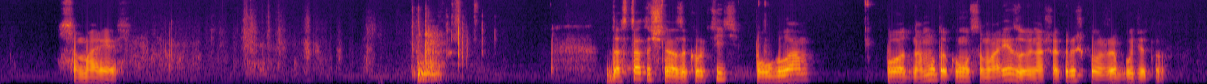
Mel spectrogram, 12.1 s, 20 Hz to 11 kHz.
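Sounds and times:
thud: 4.1 - 4.5.

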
